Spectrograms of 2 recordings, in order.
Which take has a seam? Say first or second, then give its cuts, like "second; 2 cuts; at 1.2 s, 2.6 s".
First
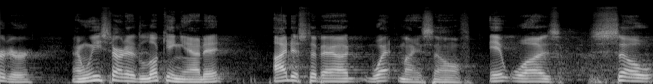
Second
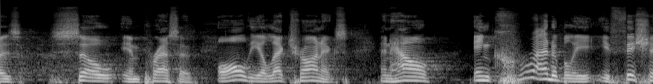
second; 1 cut; at 2.1 s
